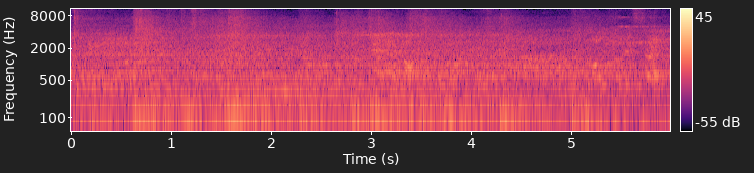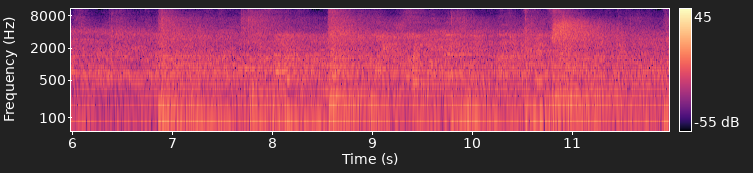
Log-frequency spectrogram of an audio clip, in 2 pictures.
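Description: A volleyball thumps off a player's hands.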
